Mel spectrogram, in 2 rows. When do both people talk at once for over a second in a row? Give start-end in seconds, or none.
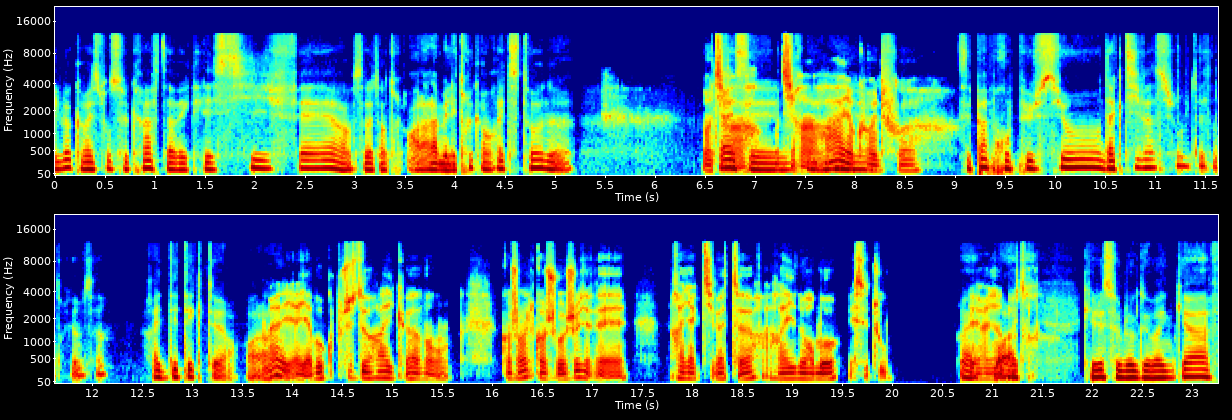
6.7-8.1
